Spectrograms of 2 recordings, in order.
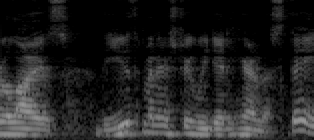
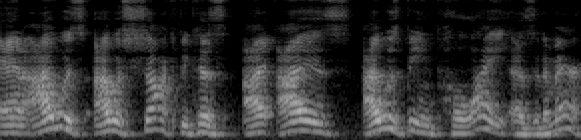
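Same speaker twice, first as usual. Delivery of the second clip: ordinary talk, nothing marked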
